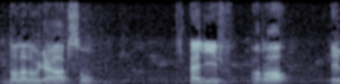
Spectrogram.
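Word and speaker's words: ألف: la langue arabe sont alif, ra et lam. Alif, ra et lam. Alors aujourd'hui, tout ce que vous devez savoir, c'est que alif, prononcez-le toujours de manière légère, raison pour laquelle je l'ai mis en jaune.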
